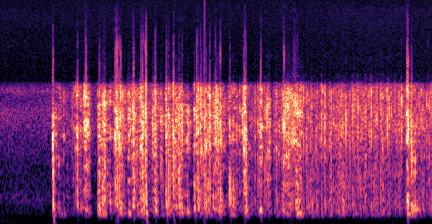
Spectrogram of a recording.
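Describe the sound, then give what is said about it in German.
Continuous scratchy rustling and crackling of a phone in a pocket during a call, like fabric rubbing against the phone microphone, with sharp clicks scattered throughout and no voices. “Aber könnte auch jemand sein, der sein Handy in der Hosentasche hat.”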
